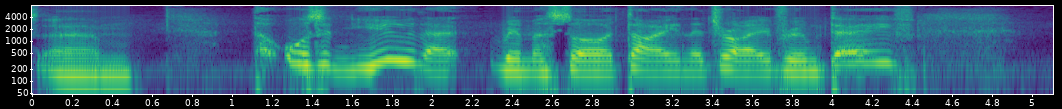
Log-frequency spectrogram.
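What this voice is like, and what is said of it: Old man's Scouse accent impression. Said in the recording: “another good impression of an old Scouse guy ... Top quality impression”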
